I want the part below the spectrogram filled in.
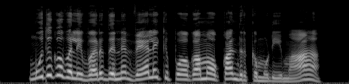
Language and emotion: Tamil, angry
